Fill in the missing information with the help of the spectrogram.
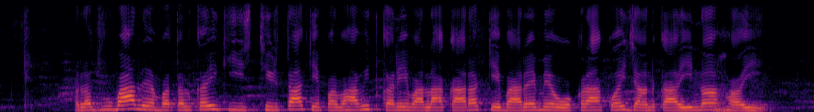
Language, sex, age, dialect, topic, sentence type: Magahi, female, 18-24, Western, agriculture, statement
